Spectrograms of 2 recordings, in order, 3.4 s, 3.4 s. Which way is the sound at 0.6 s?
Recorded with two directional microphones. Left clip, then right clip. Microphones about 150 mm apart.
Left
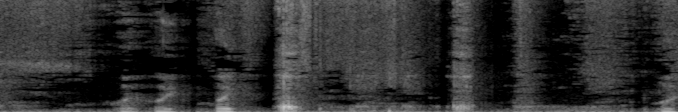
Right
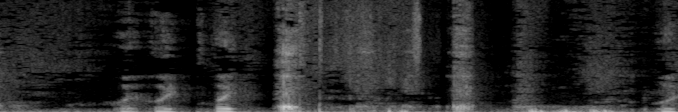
5° right (ahead or behind).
